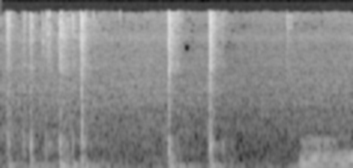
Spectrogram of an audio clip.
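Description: Key clicks on a computer keyboard: a handful of sharp, separated taps at an uneven pace, then a steady low hum near the end.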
